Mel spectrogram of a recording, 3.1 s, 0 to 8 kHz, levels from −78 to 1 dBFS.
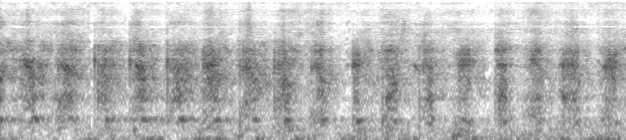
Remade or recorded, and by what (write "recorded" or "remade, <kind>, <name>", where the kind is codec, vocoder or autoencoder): remade, codec, HILCodec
